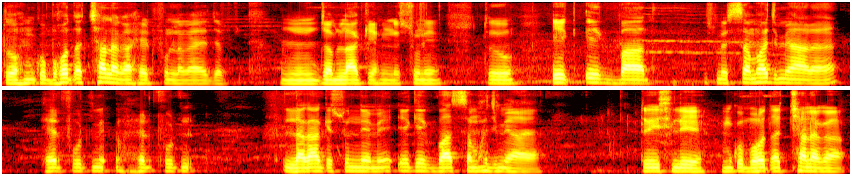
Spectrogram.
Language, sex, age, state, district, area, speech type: Urdu, male, 30-45, Uttar Pradesh, Ghaziabad, rural, spontaneous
